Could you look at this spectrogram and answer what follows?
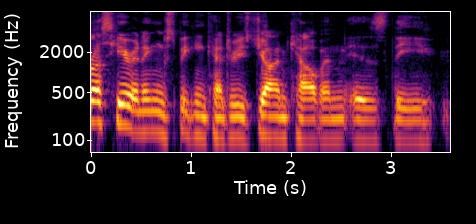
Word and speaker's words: John Calvin: kovon but for us here in English-speaking countries John Calvin is the correct way to pronounce his name now 1509 places Calvin relatively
